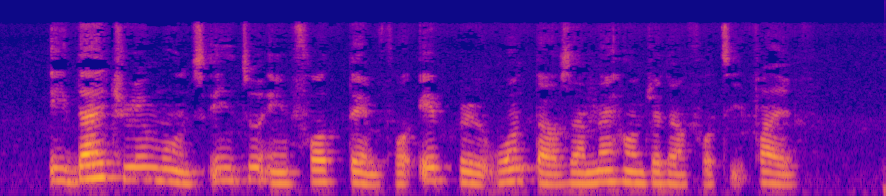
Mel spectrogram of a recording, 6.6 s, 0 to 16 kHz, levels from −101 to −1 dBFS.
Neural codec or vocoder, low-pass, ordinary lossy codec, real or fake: none; 10.8 kHz; MP3, 48 kbps; real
